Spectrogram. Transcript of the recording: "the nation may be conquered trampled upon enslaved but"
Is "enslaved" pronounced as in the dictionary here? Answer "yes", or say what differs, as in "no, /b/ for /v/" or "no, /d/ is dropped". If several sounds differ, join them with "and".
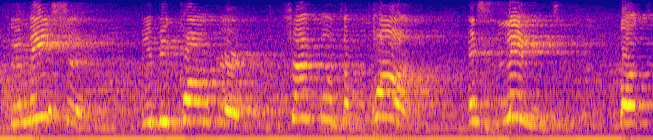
no, /n/ is dropped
